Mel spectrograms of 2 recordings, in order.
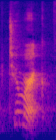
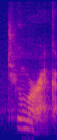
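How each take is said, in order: First: The first R sound is clearly pronounced. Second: The first R sound is left out. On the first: "how you're supposed to pronounce it" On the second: "I grew up not pronouncing the first R"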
